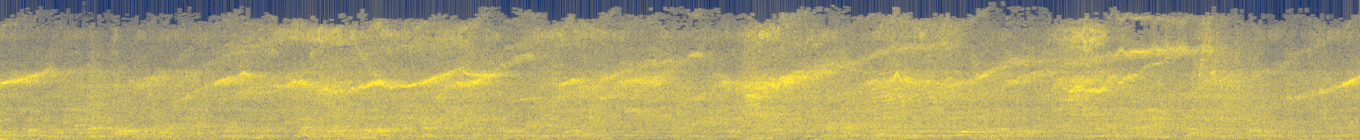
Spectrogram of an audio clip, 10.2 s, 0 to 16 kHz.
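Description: Electric RC touring cars with 21.5-turn brushless motors racing on a carpet track, their high motor whine rising and falling again and again as they accelerate out of corners and brake into them.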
